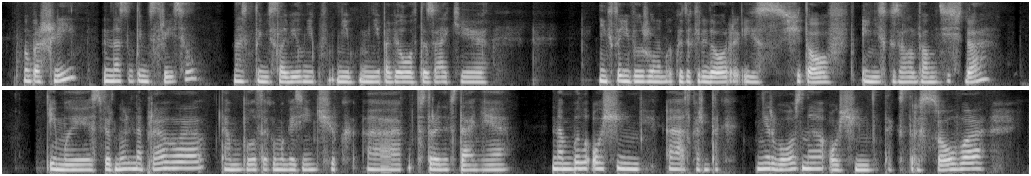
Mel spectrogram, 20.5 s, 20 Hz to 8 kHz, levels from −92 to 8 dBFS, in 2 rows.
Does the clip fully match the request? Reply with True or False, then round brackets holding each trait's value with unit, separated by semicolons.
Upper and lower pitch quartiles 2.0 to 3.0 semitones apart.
True (2.5 semitones)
